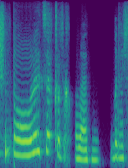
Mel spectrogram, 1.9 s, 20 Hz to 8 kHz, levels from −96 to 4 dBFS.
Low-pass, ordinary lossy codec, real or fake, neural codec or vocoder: none; none; fake; codec, 16 kHz, 0.5 kbps, X-Codec, HuBERT features, trained on general audio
